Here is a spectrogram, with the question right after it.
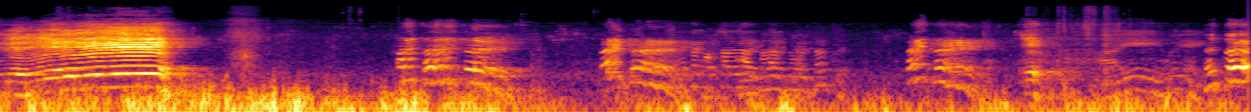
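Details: Young female calf being worked in bullfighting training at a private bullfighting school; one loud, rich moo opens, followed by shorter, softer calls and people talking in the background.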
